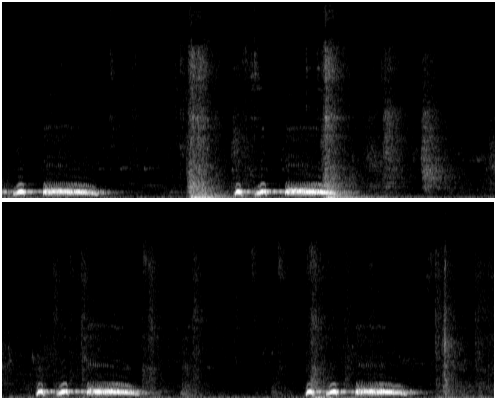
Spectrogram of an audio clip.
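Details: Spotted dove with a 'thổ pha' voice, said to keep cooing all day: four low, hollow cooing phrases roughly every two to three seconds, each of brief introductory notes and a longer throaty coo, with sharp knocks between.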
